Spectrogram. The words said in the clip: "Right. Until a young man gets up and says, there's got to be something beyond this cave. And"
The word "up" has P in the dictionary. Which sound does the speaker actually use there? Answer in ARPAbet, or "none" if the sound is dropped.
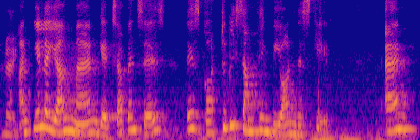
P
